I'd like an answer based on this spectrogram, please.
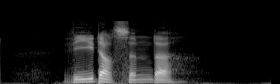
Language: Norwegian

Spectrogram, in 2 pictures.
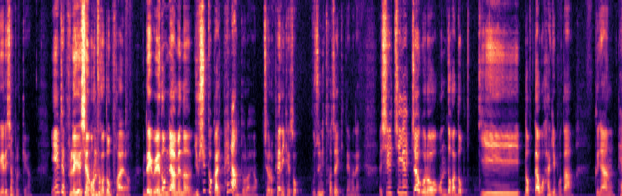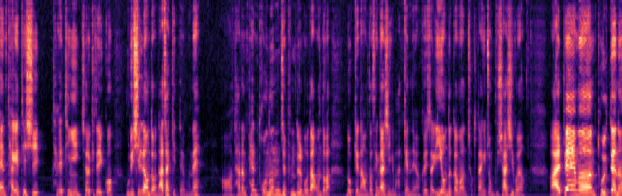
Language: Korean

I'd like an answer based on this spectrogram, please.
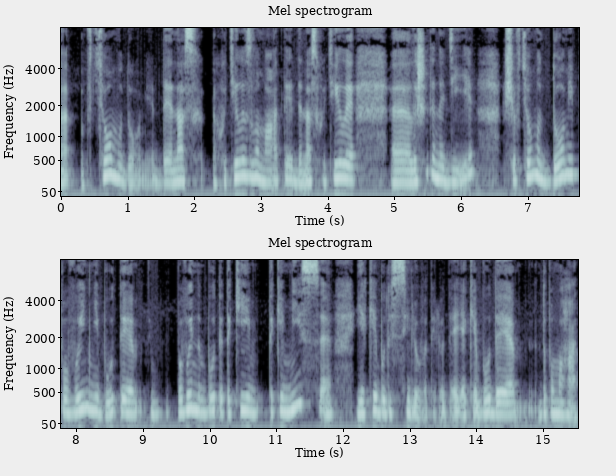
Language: Ukrainian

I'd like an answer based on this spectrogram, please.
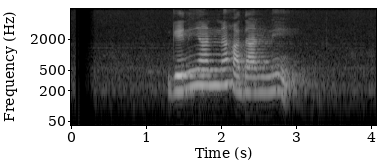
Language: Sinhala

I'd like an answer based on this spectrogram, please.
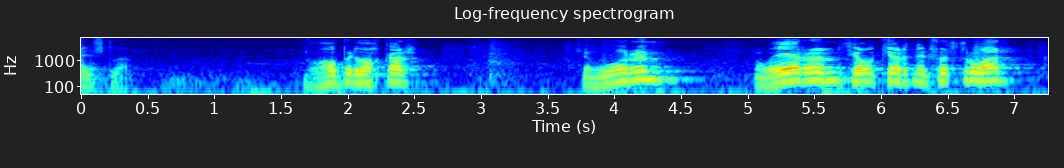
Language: Icelandic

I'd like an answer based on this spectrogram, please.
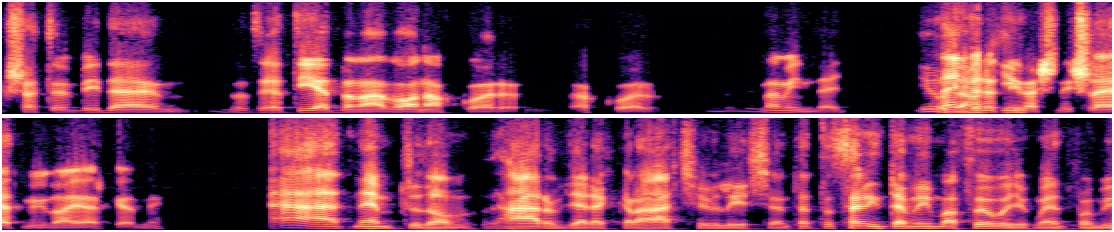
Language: Hungarian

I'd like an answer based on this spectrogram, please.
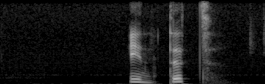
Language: Swedish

